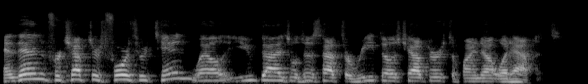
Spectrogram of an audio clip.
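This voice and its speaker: Man, teacher voice over slides, relaxed and casual, many fillers. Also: sits high, moderate pace. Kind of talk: recorded slideshow lecture.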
